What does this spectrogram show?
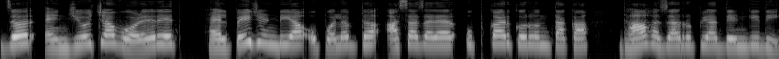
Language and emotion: Goan Konkani, neutral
